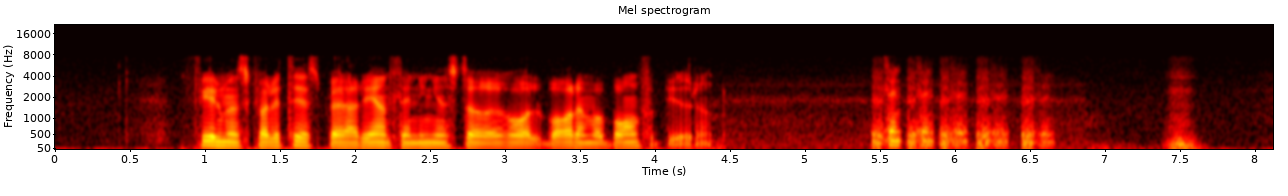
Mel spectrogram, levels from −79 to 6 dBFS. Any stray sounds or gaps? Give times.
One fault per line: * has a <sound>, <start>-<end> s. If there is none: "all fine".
* has a laugh, 5.4-6.7 s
